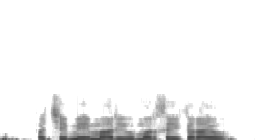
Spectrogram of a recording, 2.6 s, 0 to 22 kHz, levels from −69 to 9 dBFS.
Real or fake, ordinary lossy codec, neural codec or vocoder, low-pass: real; MP3, 64 kbps; none; 7.2 kHz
